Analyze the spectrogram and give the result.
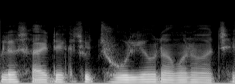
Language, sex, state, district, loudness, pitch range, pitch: Bengali, male, West Bengal, Purulia, -15 LUFS, 105-115 Hz, 110 Hz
